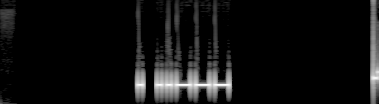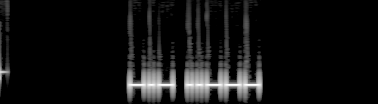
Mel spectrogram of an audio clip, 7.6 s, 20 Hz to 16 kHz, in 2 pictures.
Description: Morse code, heard as a keyed tone, about 25 wpm, 700 Hz. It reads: E 2 K 2
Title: Single-Letter Single-Number 25wpm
